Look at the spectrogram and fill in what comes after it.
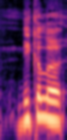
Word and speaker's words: Nikola: And his name is not Nikola. It's Nikola. It's like Nikola. – It's Nikola. – Nikola Jokic. – Like a double E.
